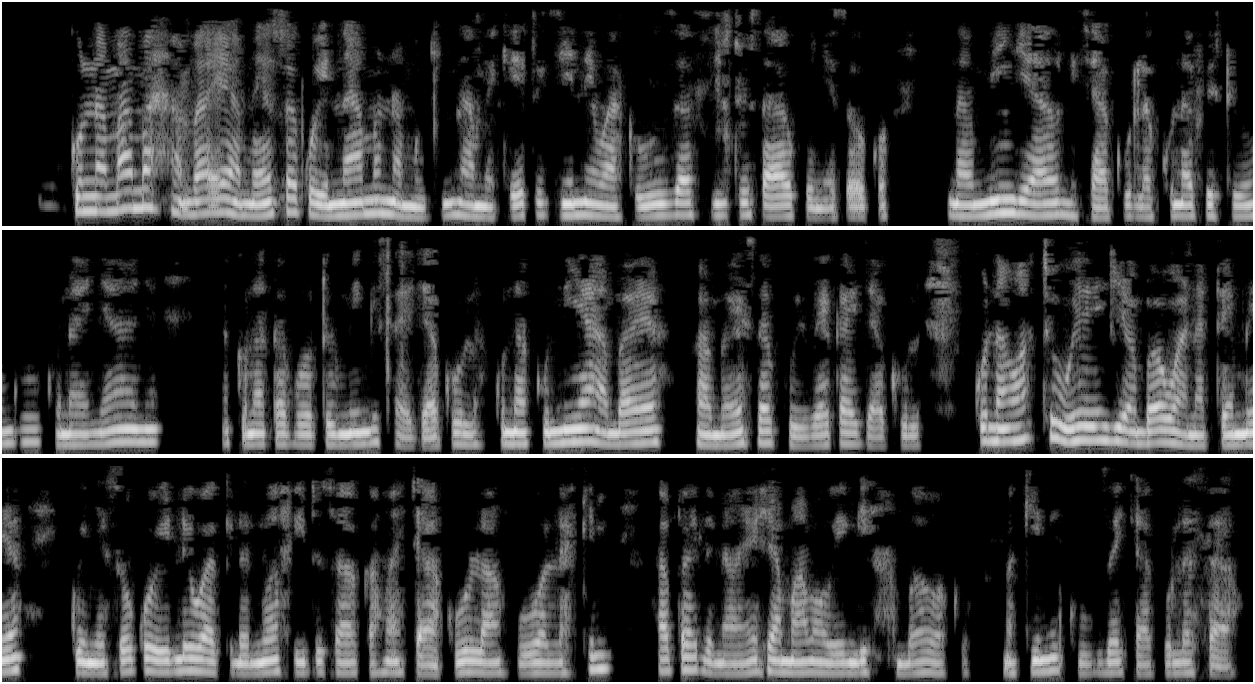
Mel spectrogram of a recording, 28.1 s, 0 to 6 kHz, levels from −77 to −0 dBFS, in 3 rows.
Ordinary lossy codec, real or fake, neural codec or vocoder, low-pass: MP3, 24 kbps; fake; codec, 24 kHz, 3.1 kbps, DualCodec; 5.4 kHz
